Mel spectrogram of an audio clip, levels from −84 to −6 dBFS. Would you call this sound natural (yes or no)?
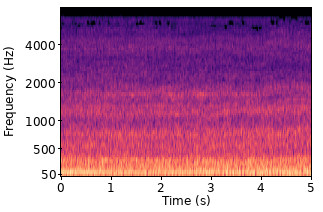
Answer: no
